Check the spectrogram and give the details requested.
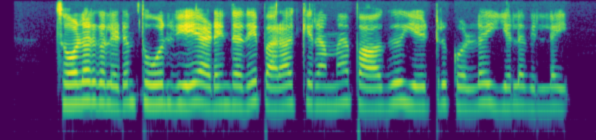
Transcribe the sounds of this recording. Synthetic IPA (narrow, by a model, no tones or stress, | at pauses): soːlɐɾɣɐɭɪɽɐmt̪oːlʋɪjɐɪɐɽɐɪnd̪ɐðɐɪpɐɾaːkːɪɾɐmɐpaːɣɯeːʈrɯkːɔɭːɐɪjɐlɐʋɪlːɐɪ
